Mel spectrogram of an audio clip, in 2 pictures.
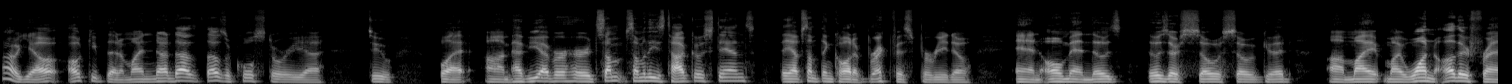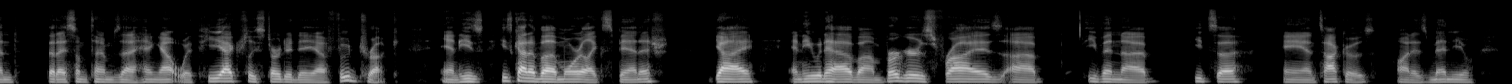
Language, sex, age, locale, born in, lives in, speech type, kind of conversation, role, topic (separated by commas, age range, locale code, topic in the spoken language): English, male, 25-29, en-US, United States, United States, conversation, unstructured, none, What street food do you crave, and where do you find it?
